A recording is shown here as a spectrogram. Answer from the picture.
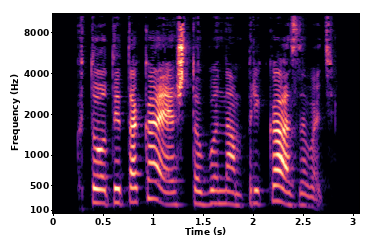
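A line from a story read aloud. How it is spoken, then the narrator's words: Growled. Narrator (Russian): прорычал он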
